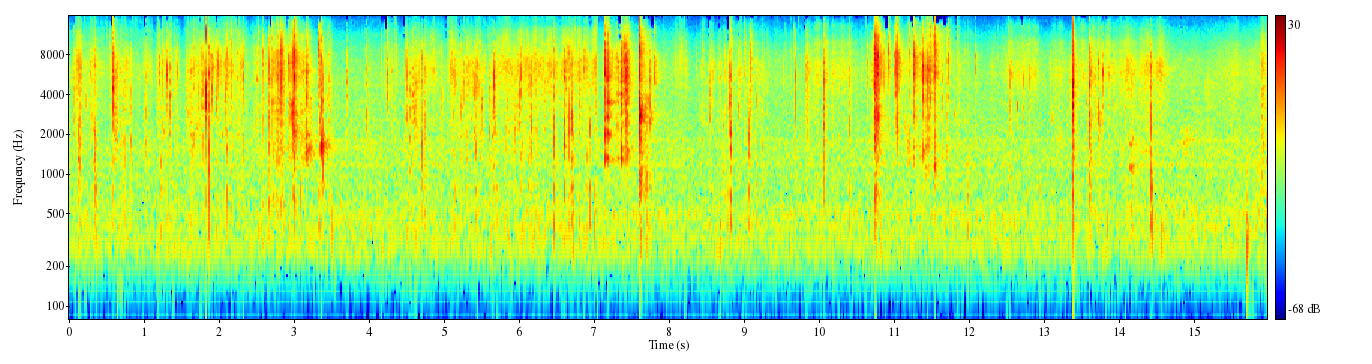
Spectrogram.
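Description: Silicone spatula stirring and folding thick kabocha squash cheesecake batter in a glass bowl: irregular wet squelches and scrapes, with sharp clicks and a few knocks as the spatula meets the glass.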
